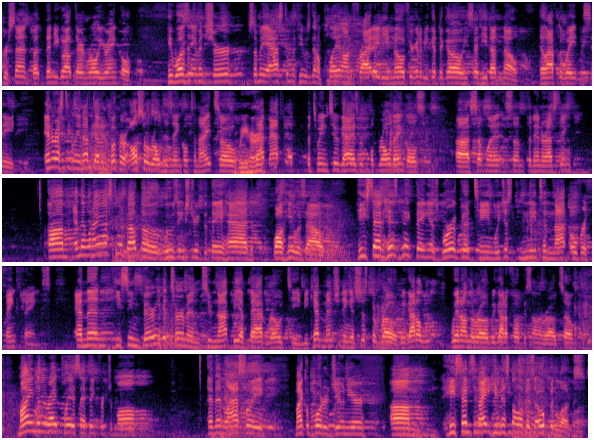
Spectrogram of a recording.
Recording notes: come to you LIVE from the DNVR bar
